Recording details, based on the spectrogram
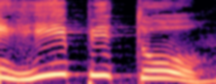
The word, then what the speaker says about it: Henri Pitot: É Henri Pitot, é francês.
